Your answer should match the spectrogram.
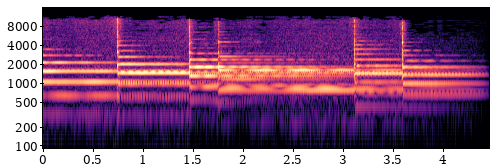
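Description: Tubular bells (orchestral chimes) struck one note after another, about six strikes in a slow melodic sequence. Each note rings on with its overtones under the next.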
